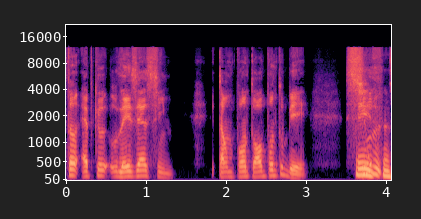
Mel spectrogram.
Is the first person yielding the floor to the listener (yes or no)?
no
